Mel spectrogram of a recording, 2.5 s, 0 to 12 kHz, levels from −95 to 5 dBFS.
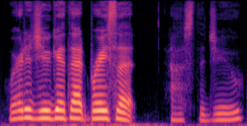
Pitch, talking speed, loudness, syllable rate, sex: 195 Hz, 220 wpm, -15 LUFS, 6.6 syllables/s, female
